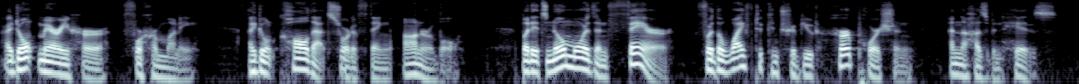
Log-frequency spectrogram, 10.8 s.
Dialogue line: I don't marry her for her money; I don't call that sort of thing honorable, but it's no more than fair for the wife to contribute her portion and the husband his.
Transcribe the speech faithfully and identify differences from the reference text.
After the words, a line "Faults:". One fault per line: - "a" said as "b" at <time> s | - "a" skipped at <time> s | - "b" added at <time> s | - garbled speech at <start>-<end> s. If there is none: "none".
I don't marry her for her money; I don't call that sort of thing honorable, but it's no more than fair for the wife to contribute her portion and the husband his.
Faults:
none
